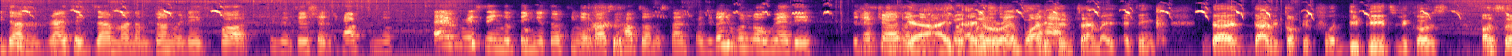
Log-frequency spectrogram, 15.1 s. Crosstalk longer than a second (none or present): present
